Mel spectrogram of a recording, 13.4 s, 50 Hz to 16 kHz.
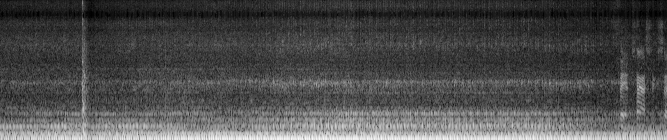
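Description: A 1953 Chevrolet 3100 pickup's engine idles steadily and smoothly, a low even rumble close by, with a brief knock early on and faint clicks near the end.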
